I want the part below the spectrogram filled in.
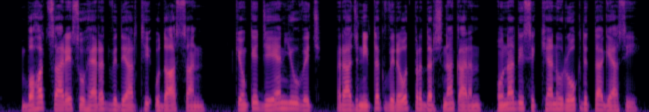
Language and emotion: Punjabi, sad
